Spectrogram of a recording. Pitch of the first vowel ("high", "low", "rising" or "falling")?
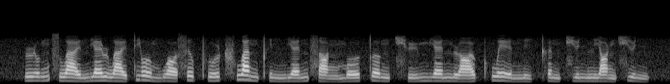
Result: rising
